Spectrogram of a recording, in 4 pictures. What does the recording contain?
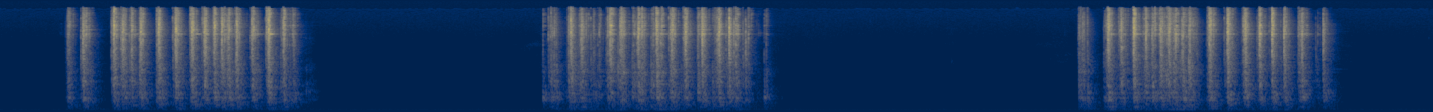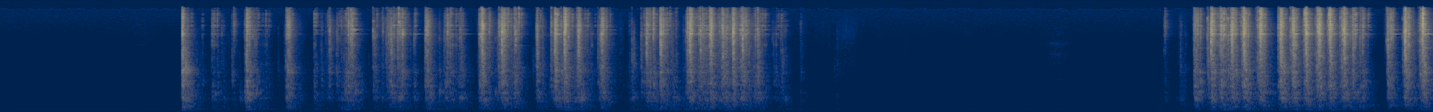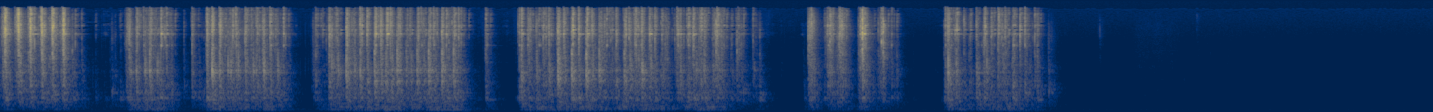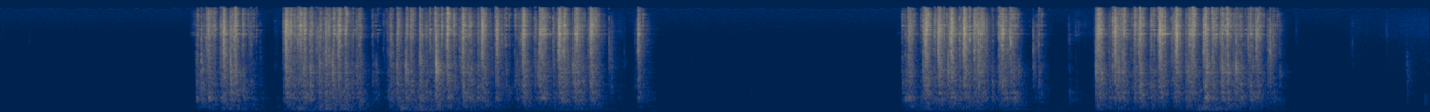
quick locked metal door handle sound. As in - someone trying to open a locked door handle (interior home like a bedroom).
